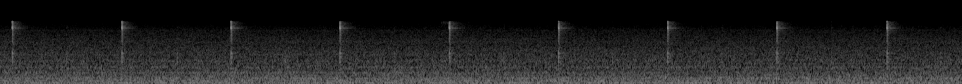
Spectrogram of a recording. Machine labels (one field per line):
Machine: valve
